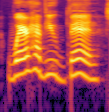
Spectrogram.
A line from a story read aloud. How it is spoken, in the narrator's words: she cried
